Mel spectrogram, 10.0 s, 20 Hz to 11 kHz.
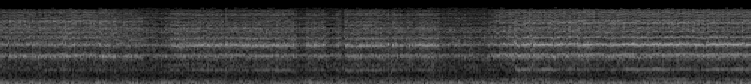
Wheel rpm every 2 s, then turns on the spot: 150, 150, 160, 150, 160.
none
